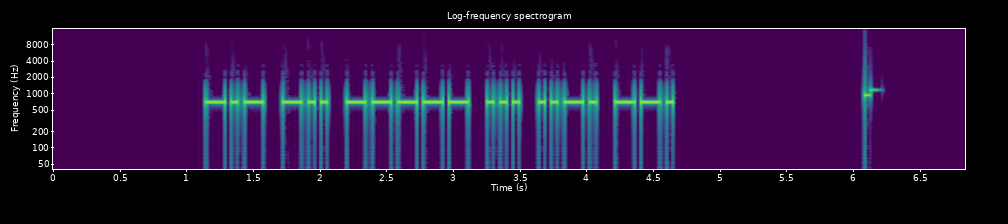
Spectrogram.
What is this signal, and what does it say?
Morse code, heard as a keyed tone, about 25 wpm, 700 Hz. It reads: KD0SFG
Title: USA Call Signs 25wpm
